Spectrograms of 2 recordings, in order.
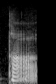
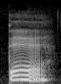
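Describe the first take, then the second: First: The consonant is heavy, with a deep emphatic sound. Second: The consonant is light, with a plain thin sound. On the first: The speaker calls it wrong. "We don't say ta" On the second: The speaker calls it right. "It's a light letter. ... we say ta"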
